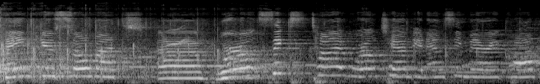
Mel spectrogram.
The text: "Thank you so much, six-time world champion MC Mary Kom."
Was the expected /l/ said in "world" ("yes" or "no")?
yes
